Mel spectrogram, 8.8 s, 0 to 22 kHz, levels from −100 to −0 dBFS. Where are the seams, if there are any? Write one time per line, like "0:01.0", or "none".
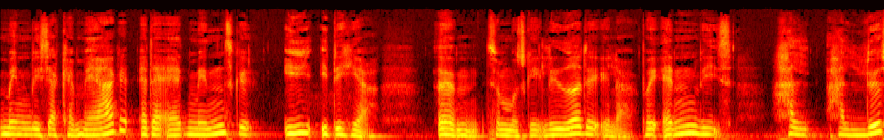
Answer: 0:06.4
